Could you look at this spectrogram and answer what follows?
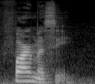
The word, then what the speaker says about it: pharmacy: La escribiríamos F-O-U-N. Phone. Por último, tenemos la palabra pharmacy. Igual, pareciera que tenemos la letra F, pero realmente pharmacy se escribe P-H-A-R-M-A-C-Y. Pharmacy. Porque la P está a la par de la H, se convierte en sonido de F. Pharmacy.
